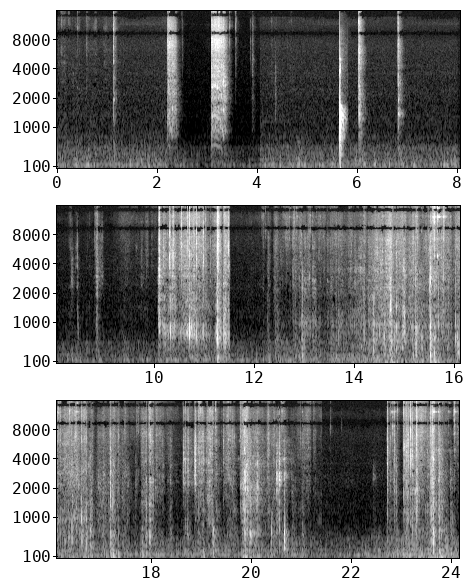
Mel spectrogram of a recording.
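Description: Soft handling sounds of bento packing: a few light taps, one sharp click about six seconds in, then from about ten seconds on a steady run of rustling and crinkling of wrapping, with small knocks mixed in.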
